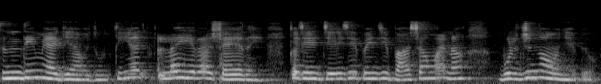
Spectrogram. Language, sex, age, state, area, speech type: Sindhi, female, 30-45, Gujarat, urban, spontaneous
